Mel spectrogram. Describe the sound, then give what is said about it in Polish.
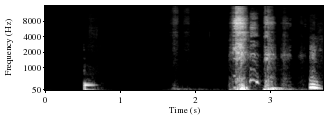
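A person yawns: a brief breathy intake, a pause, then a long, loud, drawn-out voiced yawn that trails into a low sighing groan. No words are spoken. “Nie rozśmieszaj mnie jak ziewam.”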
